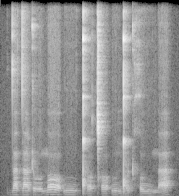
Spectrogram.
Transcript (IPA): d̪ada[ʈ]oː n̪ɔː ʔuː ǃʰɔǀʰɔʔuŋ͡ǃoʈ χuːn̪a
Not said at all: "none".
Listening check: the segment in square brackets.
ʈ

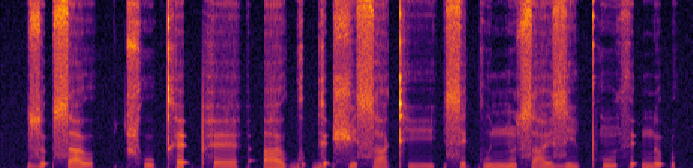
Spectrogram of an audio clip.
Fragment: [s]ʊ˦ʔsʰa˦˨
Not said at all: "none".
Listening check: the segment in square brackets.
z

